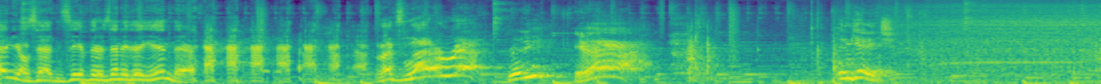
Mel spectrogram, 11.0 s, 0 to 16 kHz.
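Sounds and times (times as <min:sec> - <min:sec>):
motor whooshing whir: 0:09.1 - 0:11.0.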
